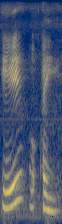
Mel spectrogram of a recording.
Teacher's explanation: कंठ जिसका उच्चारण स्थान कंठ और तालु दोनों हो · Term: कंठ तालु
